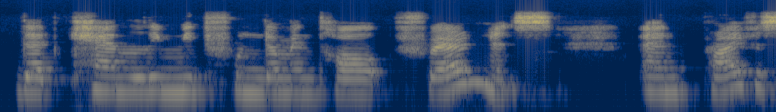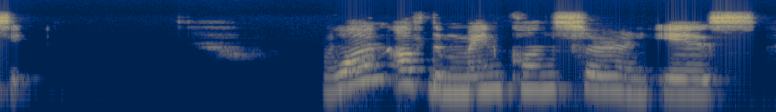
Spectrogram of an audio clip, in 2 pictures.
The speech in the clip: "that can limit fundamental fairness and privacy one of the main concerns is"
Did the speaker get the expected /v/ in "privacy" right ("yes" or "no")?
yes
